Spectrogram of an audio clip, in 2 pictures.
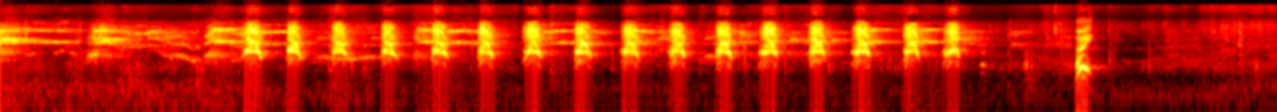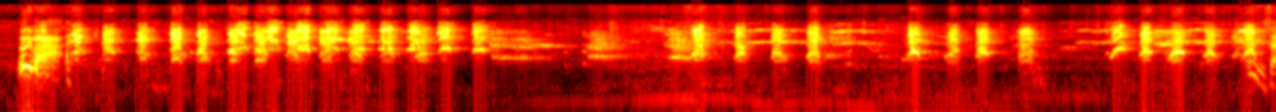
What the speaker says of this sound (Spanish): Escucha la cachorra.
